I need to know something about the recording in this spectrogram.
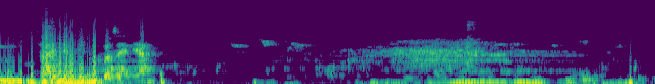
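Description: A young man speaks with animation into a microphone, close up.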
